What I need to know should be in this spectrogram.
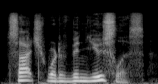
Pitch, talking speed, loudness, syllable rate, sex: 160 Hz, 190 wpm, -17 LUFS, 5.2 syllables/s, male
